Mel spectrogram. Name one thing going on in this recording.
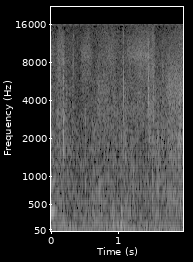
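Papers rustle at a lectern.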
